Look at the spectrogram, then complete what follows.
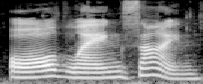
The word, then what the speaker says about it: Auld Lang Syne: It's Auld Lang Syne. Spell it out.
